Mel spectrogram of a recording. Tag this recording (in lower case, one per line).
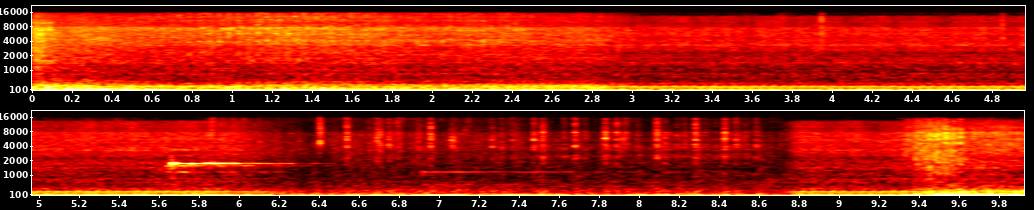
motor vehicle (road)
